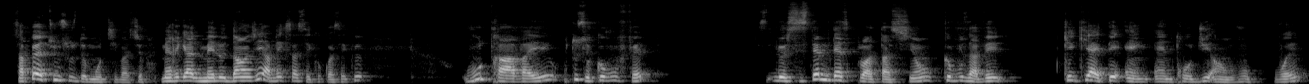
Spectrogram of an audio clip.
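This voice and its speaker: A man with a slightly high, expressive and somewhat mellow voice gives an unscripted motivational talk at a normal pace. He addresses the listener earnestly, keeps asking "vous voyez?" ("you see?"), and stammers as he restarts his sentences.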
